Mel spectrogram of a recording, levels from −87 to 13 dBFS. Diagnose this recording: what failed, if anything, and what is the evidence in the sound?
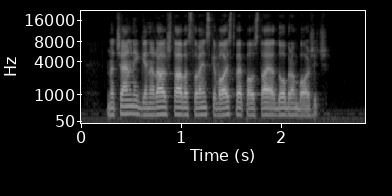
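The failure sits at sample-format conversion: the audio was read two samples at a time (double speed) for the whole clip. The speech runs at exactly twice its natural rate and sits a full octave, 12 semitones, higher. The reader took each pair of samples as a single frame, as if the stream were stereo or its samples twice as wide, so it consumed the data twice as fast. The exact 2x ratio, with speed and pitch locked together, fits this fault.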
